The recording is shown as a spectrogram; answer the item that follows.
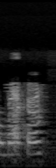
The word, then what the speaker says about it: QREBEKAH: That's Rebecca with a silent Q.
